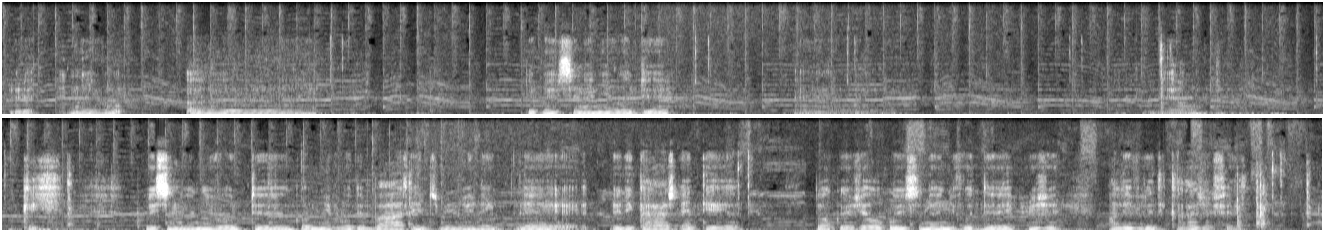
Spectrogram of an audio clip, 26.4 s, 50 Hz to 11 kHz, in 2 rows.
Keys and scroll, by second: 11.4 0.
